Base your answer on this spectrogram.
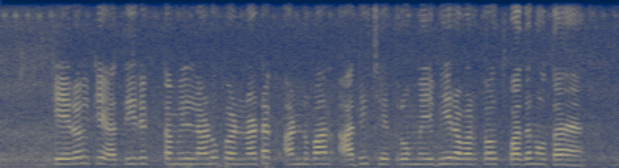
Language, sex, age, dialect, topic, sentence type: Hindi, female, 25-30, Hindustani Malvi Khadi Boli, agriculture, statement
